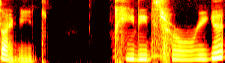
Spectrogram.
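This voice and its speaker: A woman's fairly high voice in a dry, close sound with no echo. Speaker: gaming youtuber. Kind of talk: gameplay commentary. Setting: at home. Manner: trying to speak louder; halting, many fillers.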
